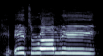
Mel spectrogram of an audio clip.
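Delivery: loud, high, drawn-out cheer; excited greeting. Real, not acted. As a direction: call out the arrival in a high squeal. Calls out a greeting to Romney.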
